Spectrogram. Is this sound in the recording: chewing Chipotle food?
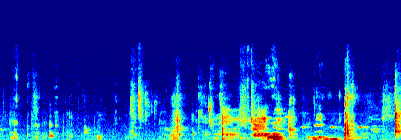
yes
